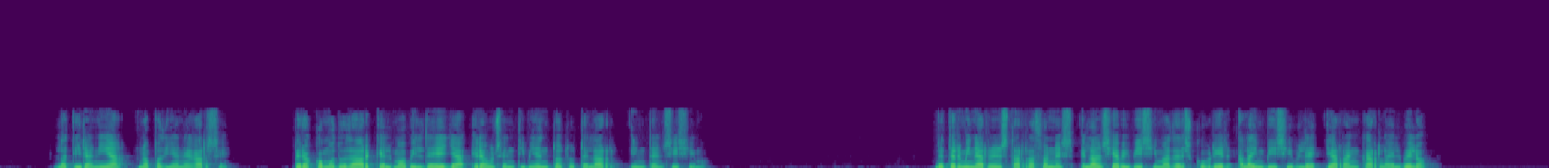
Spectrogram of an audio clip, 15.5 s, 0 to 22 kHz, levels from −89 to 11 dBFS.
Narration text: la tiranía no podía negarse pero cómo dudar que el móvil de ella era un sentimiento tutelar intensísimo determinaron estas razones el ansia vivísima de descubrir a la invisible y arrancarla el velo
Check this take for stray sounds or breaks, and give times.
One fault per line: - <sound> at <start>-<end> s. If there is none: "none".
none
